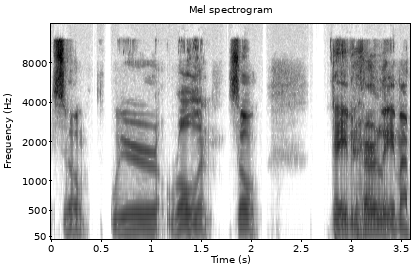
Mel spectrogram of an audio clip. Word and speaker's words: David Hurley: it too all right so we're rolling so David Hurley am I pronouncing that right That's it man it's good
